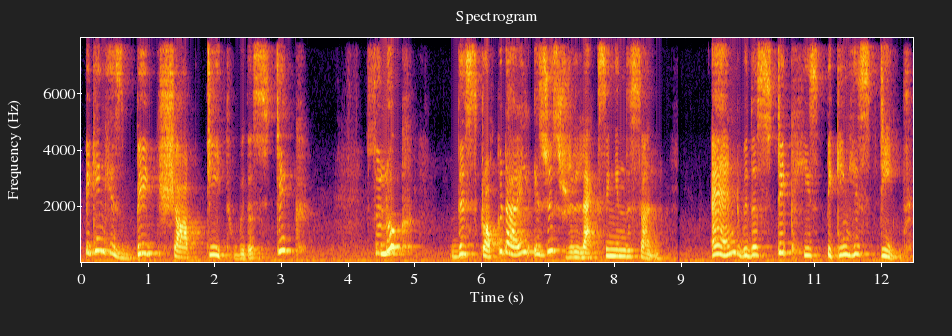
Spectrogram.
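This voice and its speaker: A woman's voice: a little high, poor audio. A woman reading a story aloud to young children, expressively, explaining and asking questions with emphasis and repetition.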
